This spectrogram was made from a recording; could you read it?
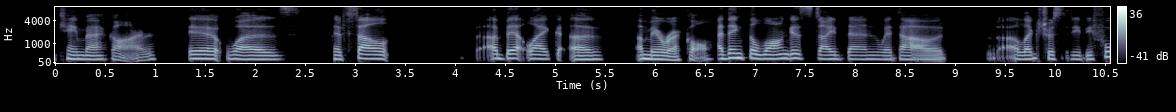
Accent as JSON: {"language": "English", "town": "Flagstaff", "region": "Arizona", "country": "United States", "tie": "born or raised there", "said": "one of my favorite trees growing up in Arizona, Flagstaff up there. I remember those aspen trees, loved them."}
